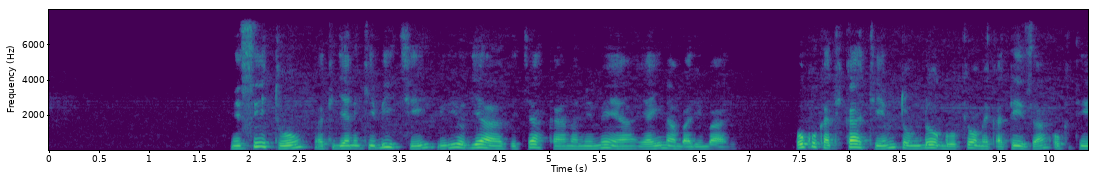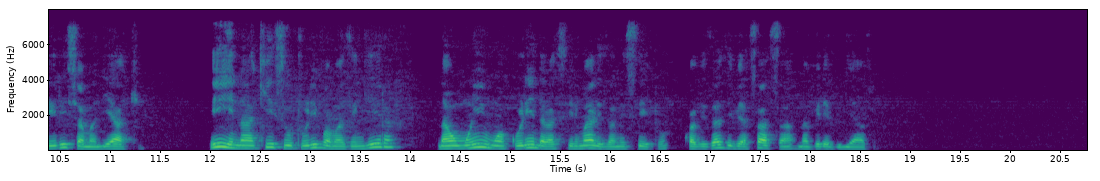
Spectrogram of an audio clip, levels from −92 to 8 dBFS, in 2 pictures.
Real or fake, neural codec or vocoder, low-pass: real; none; 7.2 kHz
